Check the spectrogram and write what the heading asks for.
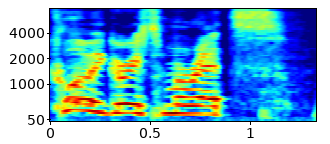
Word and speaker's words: Chloe Grace Moretz: In which Chloe Grace Moretz, am I saying that right? – Yeah.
